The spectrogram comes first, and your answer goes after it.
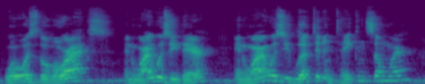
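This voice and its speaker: A man's voice: fairly high pitch, a little fast, fairly bright tone, a little hiss or hum. A man reading a children's story aloud like a teacher, expressively and with dramatic phrasing.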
